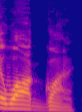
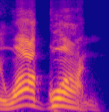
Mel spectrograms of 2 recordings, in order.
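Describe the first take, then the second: First: The word is said weakly, with little force. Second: The word is said with a lot of force. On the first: The speaker calls it wrong. "Don't say wagwan" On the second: The speaker calls it right. "A little bit more oomph on it"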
